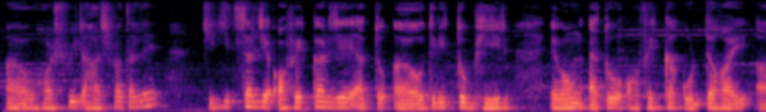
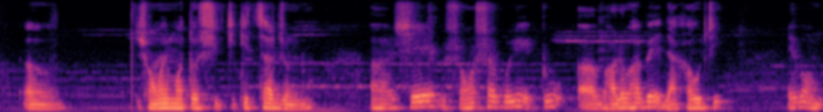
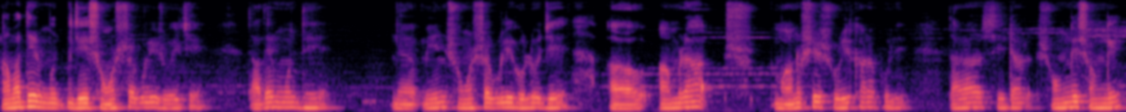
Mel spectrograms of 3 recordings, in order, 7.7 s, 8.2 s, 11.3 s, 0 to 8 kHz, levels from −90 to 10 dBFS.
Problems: none marked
